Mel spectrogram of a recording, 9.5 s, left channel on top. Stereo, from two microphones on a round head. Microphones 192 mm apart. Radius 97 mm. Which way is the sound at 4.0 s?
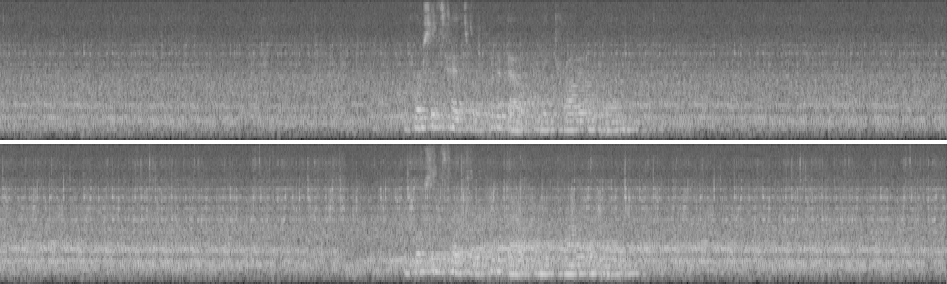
50° left (ahead or behind).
